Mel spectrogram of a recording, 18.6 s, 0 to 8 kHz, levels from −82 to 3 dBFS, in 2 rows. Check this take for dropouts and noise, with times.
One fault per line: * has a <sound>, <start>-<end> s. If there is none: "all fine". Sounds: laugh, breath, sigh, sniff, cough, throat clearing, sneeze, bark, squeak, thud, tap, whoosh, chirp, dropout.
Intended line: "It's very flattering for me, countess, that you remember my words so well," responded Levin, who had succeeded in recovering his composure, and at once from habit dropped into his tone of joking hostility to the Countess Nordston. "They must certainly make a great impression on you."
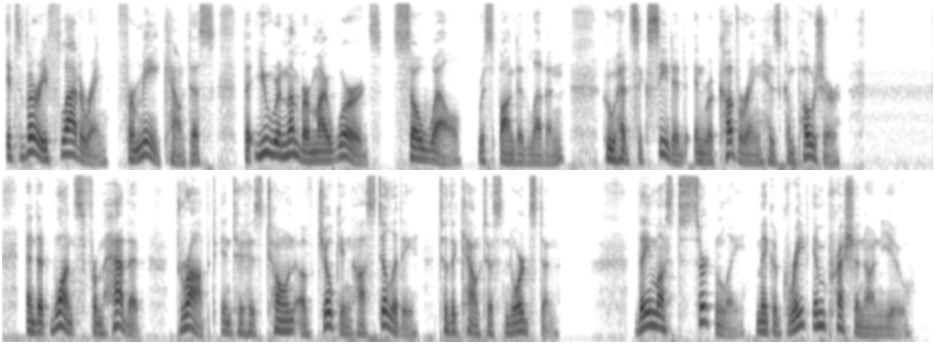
all fine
